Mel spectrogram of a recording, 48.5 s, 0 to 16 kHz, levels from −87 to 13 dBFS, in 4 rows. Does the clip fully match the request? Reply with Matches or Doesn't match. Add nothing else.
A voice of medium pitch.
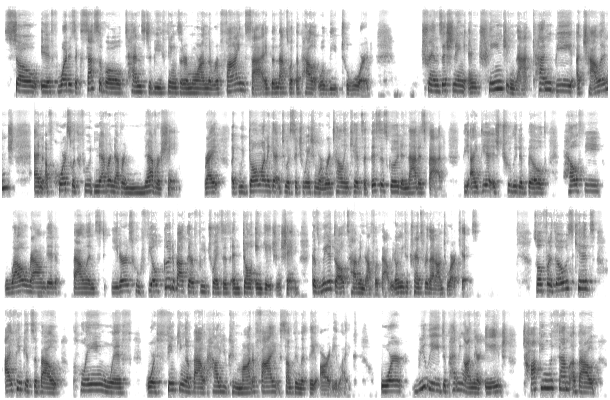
Matches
